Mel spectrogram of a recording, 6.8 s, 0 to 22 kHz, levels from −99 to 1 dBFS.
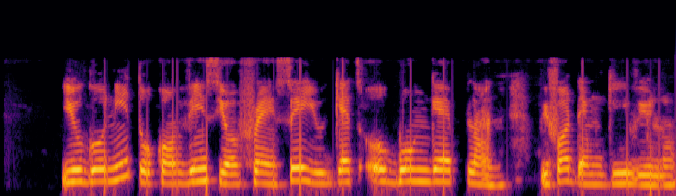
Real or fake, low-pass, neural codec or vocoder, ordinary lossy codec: real; 7.2 kHz; none; none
